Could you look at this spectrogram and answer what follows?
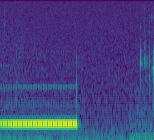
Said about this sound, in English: But I was going to call my mom and talk to her about it and share it with you guys. So let me get my mom on the phone. Let's see if she picks up.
